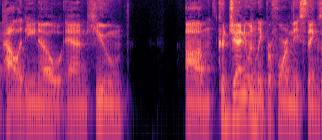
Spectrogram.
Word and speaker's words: Home: So that's why it looks like it's home, but it's pronounced Hume because he was from Scotland. And I guess the pronunciation conventions are a bit different over there.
